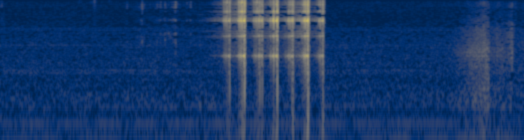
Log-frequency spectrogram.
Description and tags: alien signal
i made this by hitting a glass w/ a fork and adding fx.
